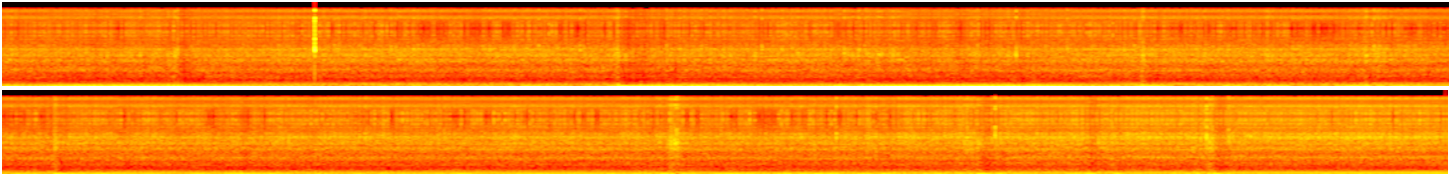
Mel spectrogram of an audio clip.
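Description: Turbocharged Honda Civic engine running at low revs as the car rolls slowly: a steady low drone that steps up and down in pitch a few times.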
